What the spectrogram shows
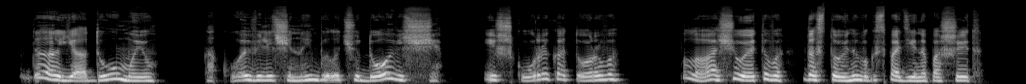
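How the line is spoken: Whispered. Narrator (Russian): прошептал

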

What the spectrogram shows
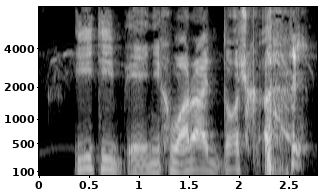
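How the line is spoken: Creaky old voice. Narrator (Russian): Проскрипел в ответ старик

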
